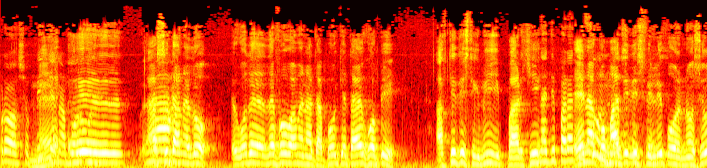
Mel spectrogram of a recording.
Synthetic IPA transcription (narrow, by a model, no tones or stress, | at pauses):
ɾosone | ɐsit̪ɐne̞ðo̞ | e̞ɣo̞ðeðefo̞vɐme̞nɐt̪ɐpo̞ce̞t̪ɐe̞xo̞pi | ɐft̪it̪ist̪iɣmiːpɐɾçinɐd̪ipɐɾɐenɐo̞mɐt̪it̪isfilipoeno̞seo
